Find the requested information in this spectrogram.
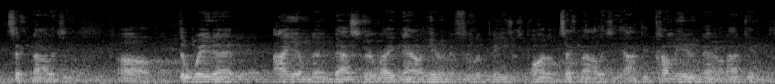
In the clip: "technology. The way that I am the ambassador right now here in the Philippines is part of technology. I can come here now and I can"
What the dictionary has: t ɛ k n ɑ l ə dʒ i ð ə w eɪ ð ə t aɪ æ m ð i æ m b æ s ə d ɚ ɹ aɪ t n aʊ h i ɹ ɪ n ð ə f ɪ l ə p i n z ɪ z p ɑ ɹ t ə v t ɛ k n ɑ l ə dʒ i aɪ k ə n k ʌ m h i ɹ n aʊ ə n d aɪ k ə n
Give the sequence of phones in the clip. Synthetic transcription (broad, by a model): t ɛ k n ɑ l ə dʒ i ð ə w eɪ ð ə t aɪ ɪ m ð i æ m b æ s ə d ɚ ɹ aɪ t n aʊ h i ɹ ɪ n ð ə f ɪ l ə p i n z ɪ z p ɑ ɹ t ə v t ɛ k n ɑ l ə dʒ i aɪ k ə n k ʌ m h i ɹ n aʊ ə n aɪ k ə n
